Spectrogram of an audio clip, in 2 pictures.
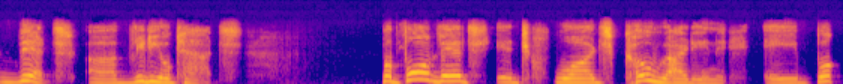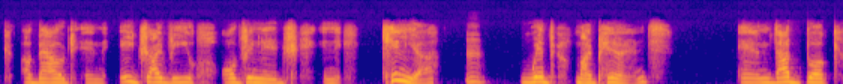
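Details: Adult male with cerebral palsy, a neurodevelopmental disability affecting his motor development and movement; real, not acted; dysarthria (cerebral palsy).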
